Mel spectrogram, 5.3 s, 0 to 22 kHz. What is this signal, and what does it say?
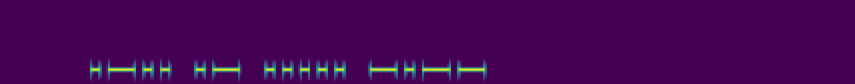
Morse code, heard as a keyed tone, about 22 wpm, 700 Hz. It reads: LA5Y
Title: DXCC-100 Call Signs - 4 Characters - Repeated 2x - 22wpm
